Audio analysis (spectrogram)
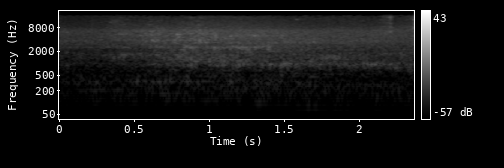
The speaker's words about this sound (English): That's a car. It's raining a little bit. I don't know if it's raining hard enough for you to hear it though. It's another car. It's another car.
